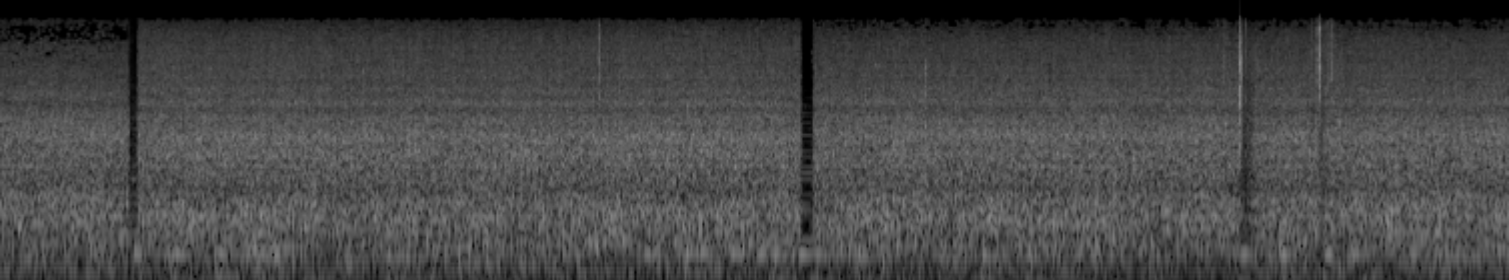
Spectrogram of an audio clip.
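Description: Steady rushing of a shallow river running over rocks, with a single sharp click near the end.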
